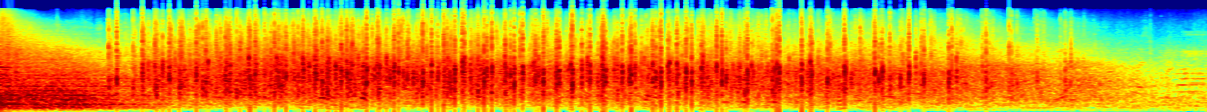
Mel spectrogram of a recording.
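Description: A crowd applauds loudly.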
